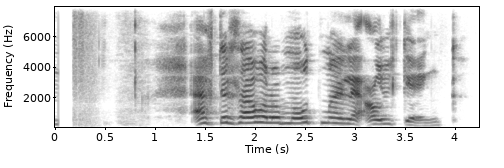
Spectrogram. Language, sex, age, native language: Icelandic, female, 9, Icelandic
